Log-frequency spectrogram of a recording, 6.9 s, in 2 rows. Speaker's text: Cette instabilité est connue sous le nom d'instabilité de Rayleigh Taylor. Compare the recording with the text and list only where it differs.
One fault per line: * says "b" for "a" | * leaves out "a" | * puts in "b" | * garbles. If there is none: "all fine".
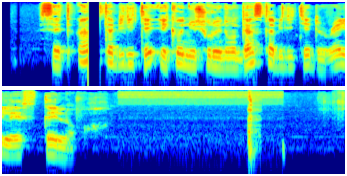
all fine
